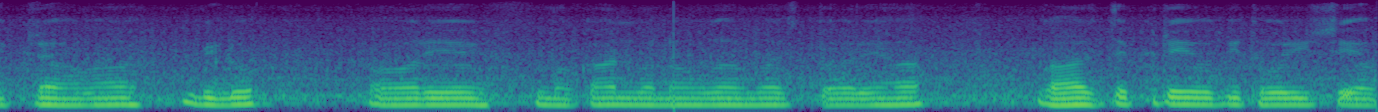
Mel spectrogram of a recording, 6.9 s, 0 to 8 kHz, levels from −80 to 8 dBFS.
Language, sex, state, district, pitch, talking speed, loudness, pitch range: Hindi, male, Bihar, Vaishali, 130 Hz, 150 wpm, -18 LUFS, 130-135 Hz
